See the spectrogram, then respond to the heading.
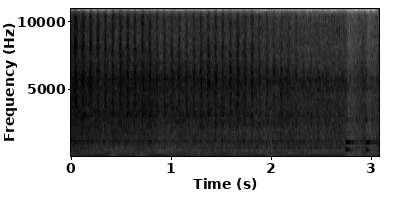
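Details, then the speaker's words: Nissan 240SX petrol engine settles from a light rev into steady even idle after fixing a wrongly oriented hose clamp; sounds exactly as it used to. "how's exactly the same as it used to dude it's literally sounds exactly the same"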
